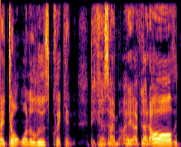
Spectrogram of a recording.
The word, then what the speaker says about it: Quicken: It's Quickie? Quickie? Said, no, you don't want a Quickie. It's Quicken.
